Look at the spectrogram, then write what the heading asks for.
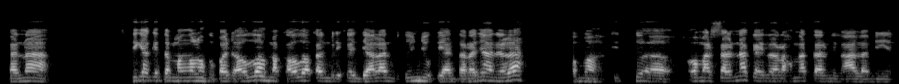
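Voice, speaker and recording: A man preaching in an animated, slangy way with speech, firing off rhetorical questions. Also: fairly high pitch, fast talker, no echo, highs cut off. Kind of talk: sermon.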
